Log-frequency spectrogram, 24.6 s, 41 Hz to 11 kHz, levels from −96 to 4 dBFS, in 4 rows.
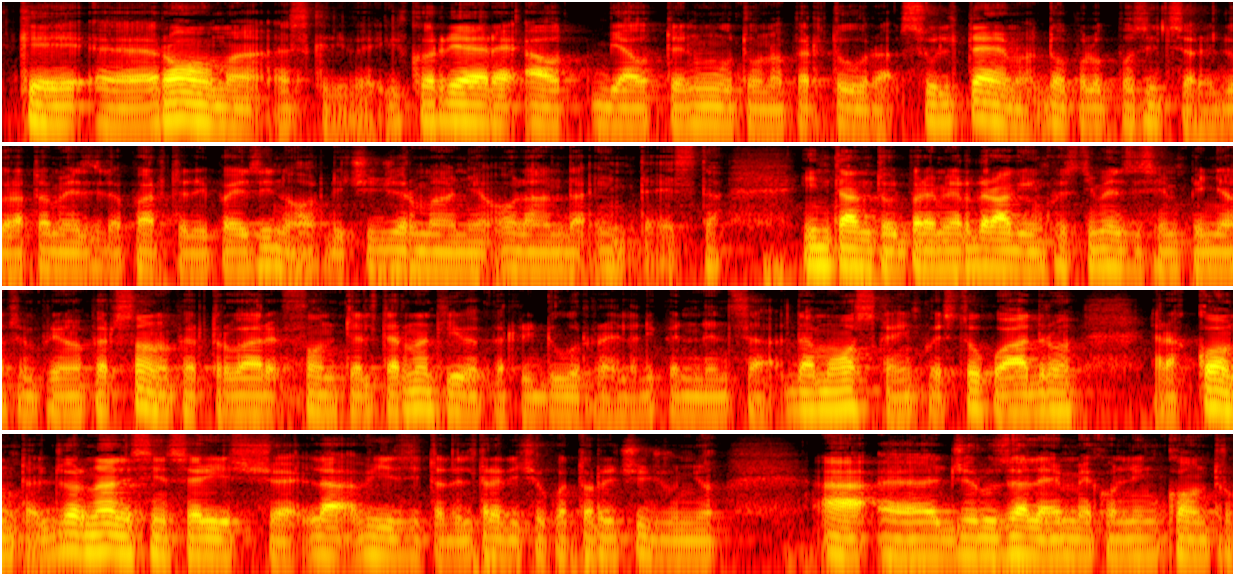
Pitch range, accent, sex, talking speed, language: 80-90 Hz, native, male, 165 wpm, Italian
